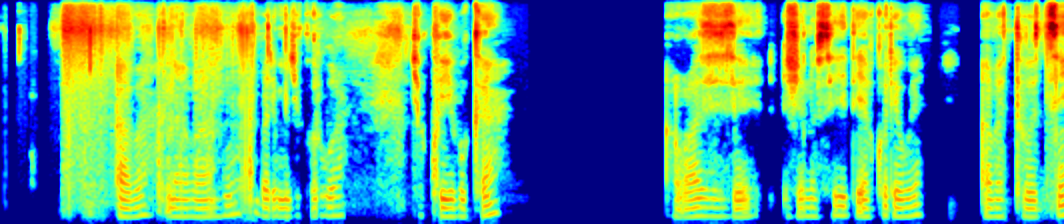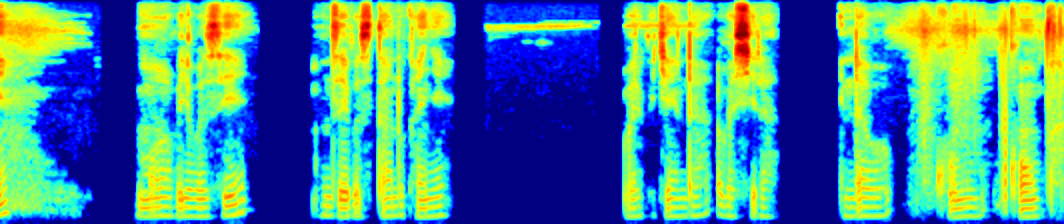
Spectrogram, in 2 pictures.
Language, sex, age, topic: Kinyarwanda, male, 25-35, government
